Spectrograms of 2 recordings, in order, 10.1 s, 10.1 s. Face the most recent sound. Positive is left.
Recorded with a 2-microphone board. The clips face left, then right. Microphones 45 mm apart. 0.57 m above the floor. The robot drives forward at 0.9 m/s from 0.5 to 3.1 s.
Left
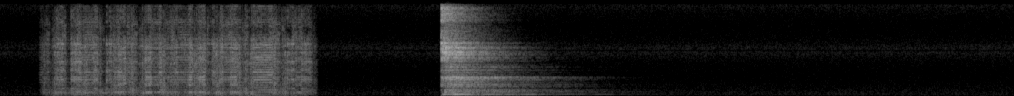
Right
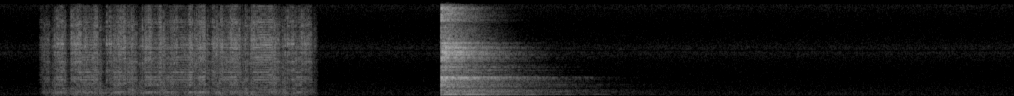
turn(degrees=-80)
